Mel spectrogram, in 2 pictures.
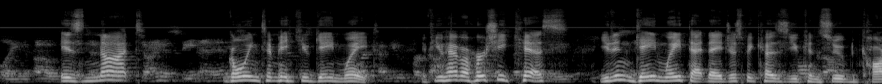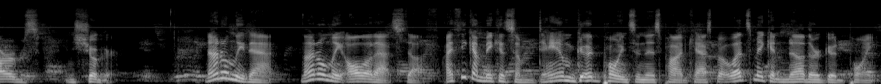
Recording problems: background chatter; noticeable; throughout; 2 voices, 15 dB below the speech
high-pitched whine; faint; throughout; 6 kHz, 30 dB below the speech

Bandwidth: 14.5 kHz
